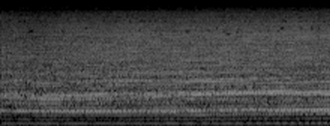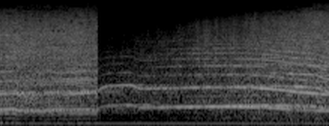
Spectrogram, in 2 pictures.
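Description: Race cars roar around the track in a racing video game, sustained high engine whine with shifting pitch and a sudden gear change partway through, loud and continuous with no talk.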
